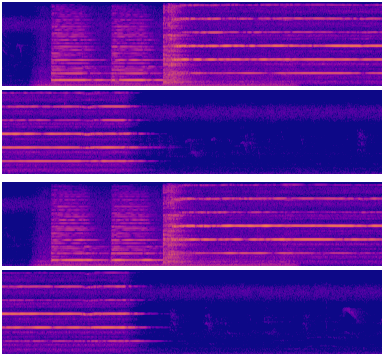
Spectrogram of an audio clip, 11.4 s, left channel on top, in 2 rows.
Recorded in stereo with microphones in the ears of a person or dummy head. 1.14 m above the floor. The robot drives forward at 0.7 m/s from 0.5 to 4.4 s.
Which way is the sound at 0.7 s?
15° right (ahead or behind).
